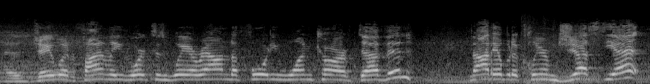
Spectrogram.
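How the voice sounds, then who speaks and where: Male motorsport play-by-play caller, high-pitched voice, car engines running behind him. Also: moderate pace, background noise. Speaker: race commentator. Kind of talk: live sim racing play-by-play commentary. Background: race car engines.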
